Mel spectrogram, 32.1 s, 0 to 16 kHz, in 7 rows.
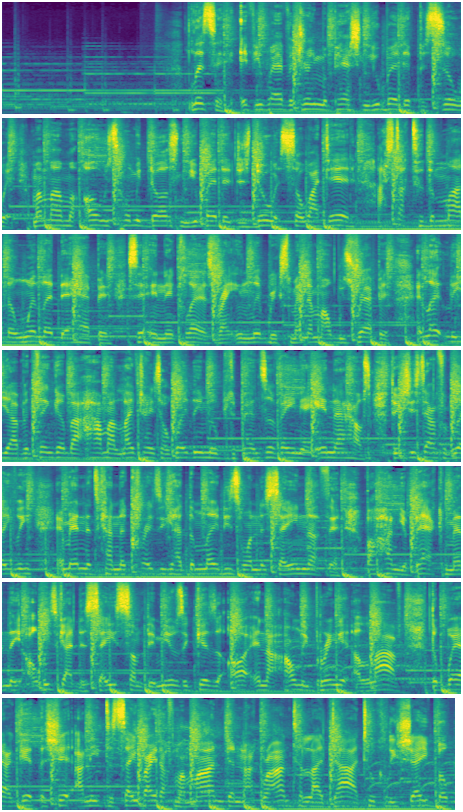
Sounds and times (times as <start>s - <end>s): Music: 0.0s - 32.0s.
